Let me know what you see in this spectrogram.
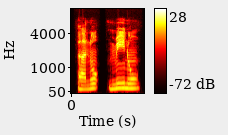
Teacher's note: Whenever you see letter Hamza is written top of Waw, that time Waw becomes silent, and the Nu sound is going to connect with Hamza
